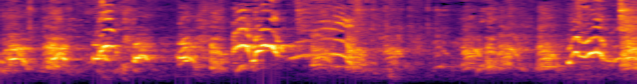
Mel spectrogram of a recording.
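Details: American Pit Bull Terrier. An American Pit Bull Terrier gives a run of high, nasal whines and short yelps, each bending up and down in pitch. The bursts come irregularly, roughly one or two each second.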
